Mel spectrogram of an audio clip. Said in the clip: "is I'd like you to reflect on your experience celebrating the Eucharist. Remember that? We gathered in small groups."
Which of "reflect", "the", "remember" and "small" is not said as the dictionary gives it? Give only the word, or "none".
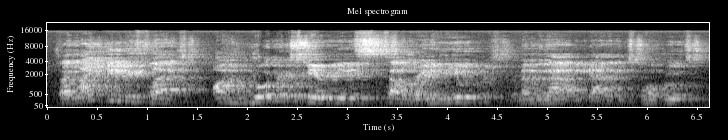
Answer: small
